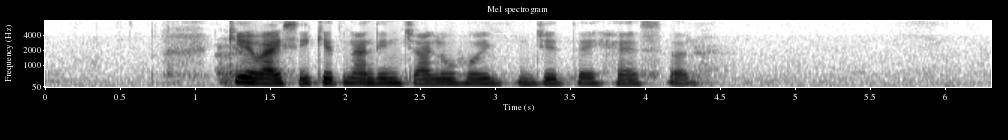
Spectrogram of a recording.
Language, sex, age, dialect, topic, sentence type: Maithili, female, 18-24, Bajjika, banking, question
